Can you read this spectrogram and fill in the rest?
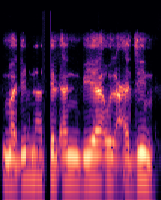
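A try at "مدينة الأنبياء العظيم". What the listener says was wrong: Ulit. Kompletohin mo ng vowels. Walang sukon.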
